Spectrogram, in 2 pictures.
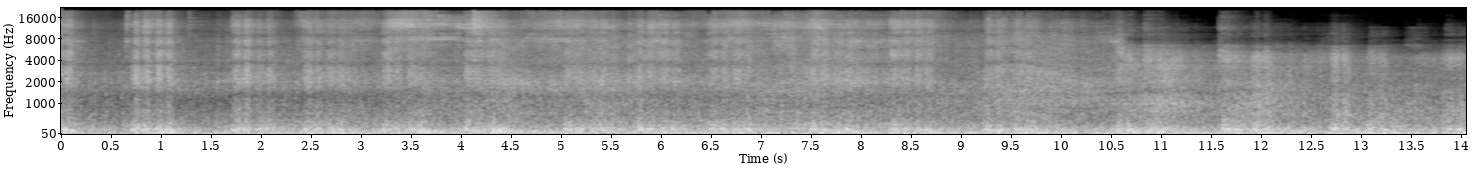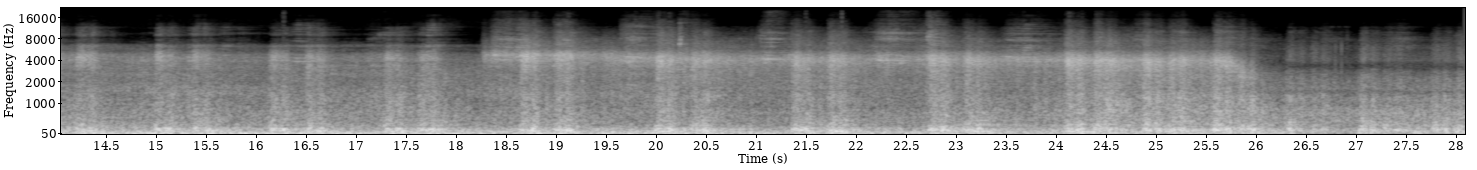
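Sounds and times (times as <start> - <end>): freight train rolling past: 0.0 - 28.0
high wheel squeal: 3.0 - 10.6, 22.2 - 24.0.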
